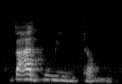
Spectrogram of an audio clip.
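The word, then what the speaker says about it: bádminton: in spanish badminton but your your stress is on the bad because that's where the accent is badminton yeah but basically you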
